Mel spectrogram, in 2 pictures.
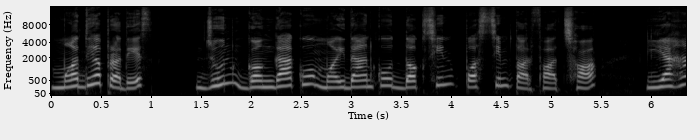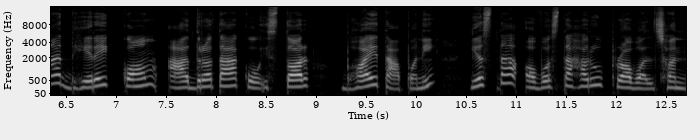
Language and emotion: Nepali, neutral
